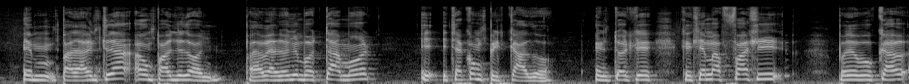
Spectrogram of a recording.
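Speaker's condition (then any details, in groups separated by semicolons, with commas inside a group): Down syndrome; with intellectual disability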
